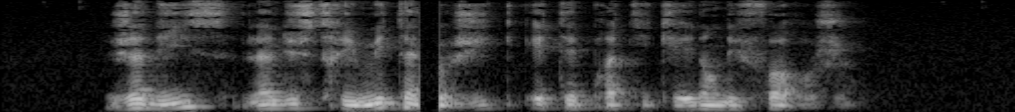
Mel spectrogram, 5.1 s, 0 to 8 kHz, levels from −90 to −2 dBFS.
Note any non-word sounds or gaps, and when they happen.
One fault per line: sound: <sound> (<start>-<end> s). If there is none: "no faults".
sound: dropout (2.1-2.2 s)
